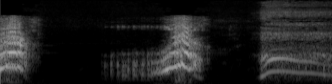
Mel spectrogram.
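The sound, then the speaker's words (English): A person imitates a small dog's yappy barks with sharp inhaled yips, three quick bursts with short gaps between them, moderately loud with a breathy, squeaky edge. “But you want to do that backwards by breathing in. And you're going to do it really quickly at the same time trying to make a barking sound.”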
